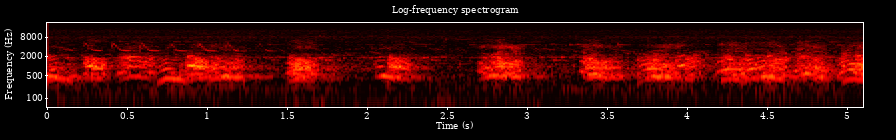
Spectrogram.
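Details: A pack of Topsfield Lebrera Basset Hounds in Spain, in their second hunting season of 2015-16, bays while hunting: overlapping, irregular bark-howls of mid pitch, roughly ninety-five a minute, with several voices blending.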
